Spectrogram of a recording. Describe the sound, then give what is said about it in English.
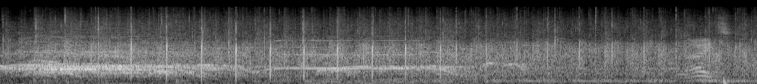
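A crowd at a comedy show at the Bell House bursts into sustained applause as comedian Matt Bronger is welcomed to the stage, dense steady clapping with scattered whoops and cheers rising above it, holding loud for several seconds before slowly thinning out. “Please welcome to the stage Matt Bronger.”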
